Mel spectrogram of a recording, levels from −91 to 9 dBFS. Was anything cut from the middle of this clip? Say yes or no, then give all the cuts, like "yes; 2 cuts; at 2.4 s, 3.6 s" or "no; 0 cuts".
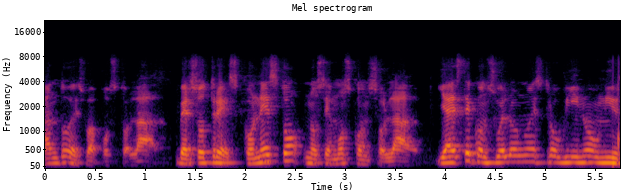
yes; 2 cuts; at 1.3 s, 3.8 s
